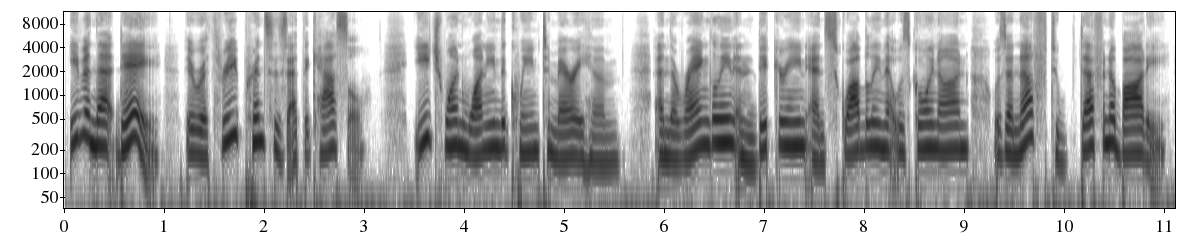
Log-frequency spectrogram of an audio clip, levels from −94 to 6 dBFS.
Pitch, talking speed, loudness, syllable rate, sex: 200 Hz, 190 wpm, -18 LUFS, 5.2 syllables/s, female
